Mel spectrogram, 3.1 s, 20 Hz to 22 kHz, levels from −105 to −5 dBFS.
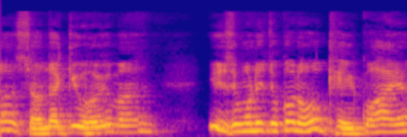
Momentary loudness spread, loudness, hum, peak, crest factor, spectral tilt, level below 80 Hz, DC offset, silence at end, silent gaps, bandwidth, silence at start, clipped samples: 10 LU; -22 LUFS; none; -10 dBFS; 12 dB; -8 dB/octave; -68 dBFS; under 0.1%; 0 s; none; 15 kHz; 0 s; under 0.1%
